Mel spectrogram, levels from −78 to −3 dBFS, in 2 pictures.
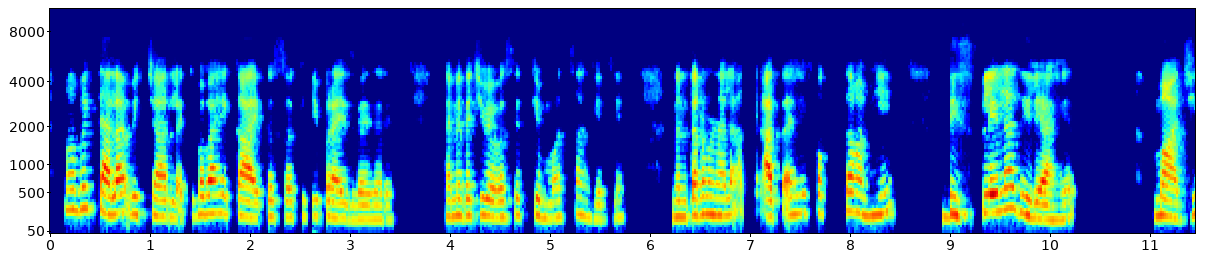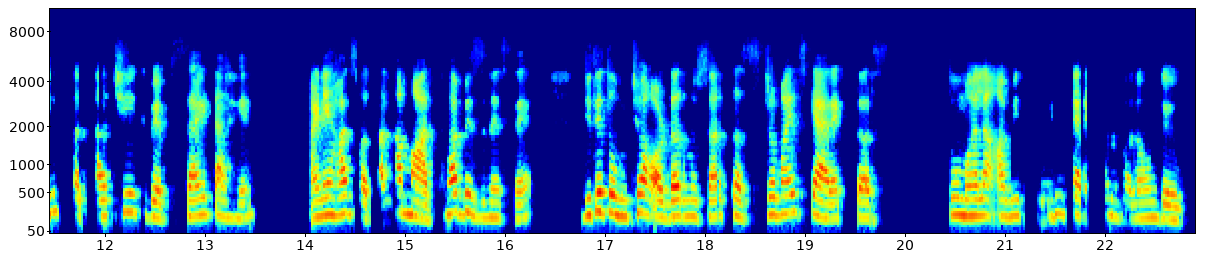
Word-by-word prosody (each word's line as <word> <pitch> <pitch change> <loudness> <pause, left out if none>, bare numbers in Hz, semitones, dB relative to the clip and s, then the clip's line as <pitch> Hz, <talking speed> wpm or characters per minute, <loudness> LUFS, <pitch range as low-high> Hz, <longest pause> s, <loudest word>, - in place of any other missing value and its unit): मग 275 0 -1
मी 295 - +1
त्याला 235 -1 +7
विचारलं 215 -4 -1
की, - - -12
"बाबा, 230 +1 +5
हे 235 0 -3
काय, 195 -4 +6
कसं, 195 -1 -4
किती 200 0 -9
प्राईस 175 -3 +1
वगैरे?" 165 -1 -3 0.5
त्याने 195 +2 -2
त्याची 205 +1 -2
व्यवस्थित 190 +1 -1
किंमत 185 -2 -4
सांगितली. 185 -5 -8 0.5
नंतर 195 +3 +2
म्हणाला, 215 -1 0 0.3
"आता 195 0 0
हे 230 +2 -3
फक्त 235 +2 -4
आम्ही 230 0 0 0.6
डिस्प्लेला 235 +5 +4
दिले 210 -9 +1
आहेत, 165 0 +2 0.9
माझी 195 +1 +2
स्वतःची 200 0 -4
एक 240 -3 -12
वेबसाईट 195 +3 -1
आहे 180 -1 -3 0.6
आणि 195 +4 +3
हा 220 +1 +4
स्वतःचा 195 +2 -2
माझा 195 +4 +3
बिझनेस 185 -6 -3
आहे, 175 +2 -3 0.6
जिथे 215 +5 +4
तुमच्या 230 -1 +3
ऑर्डरनुसार 195 -1 +3
कस्टमाइज्ड 220 +5 -1
कॅरेक्टर्स 180 0 +2 0.7
तुम्हाला 210 -1 +2 0.2
आम्ही 200 +1 -3
थ्रीडी 205 +2 -12
कॅरेक्टर 210 0 -3
बनवून 180 +1 -4
देऊ." 165 -4 -2
200 Hz, 125 wpm, -22 LUFS, 185-220 Hz, 0.9 s, त्याला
